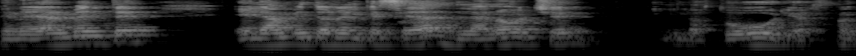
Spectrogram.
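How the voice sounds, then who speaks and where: This man's voice is somewhat breathy and medium in pitch. He keeps a moderate pace, and his pitch varies in an ordinary way. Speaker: rock musician, bass player. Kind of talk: casual interview.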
